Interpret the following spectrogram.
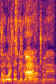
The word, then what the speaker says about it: guachimán: De Watchman ha evolucionado una deformación fonética. Watchman, y se escribe G-U-A, Che, que es muy importante la Che.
